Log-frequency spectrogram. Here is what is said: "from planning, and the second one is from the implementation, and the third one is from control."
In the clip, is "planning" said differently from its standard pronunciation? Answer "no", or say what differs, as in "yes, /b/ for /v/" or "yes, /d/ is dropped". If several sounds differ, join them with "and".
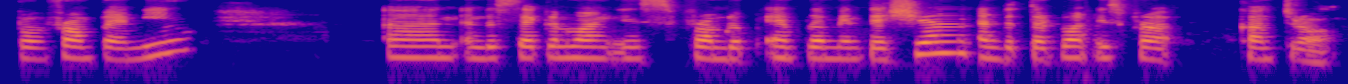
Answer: yes, /l/ is dropped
